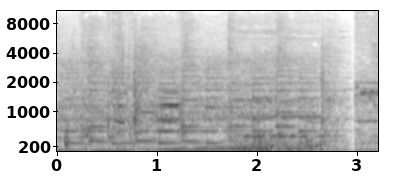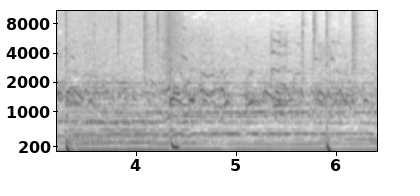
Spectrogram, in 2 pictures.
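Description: Instrumental music, then a short break and a flock of geese honking and chattering over quieter background music from about halfway through.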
